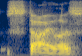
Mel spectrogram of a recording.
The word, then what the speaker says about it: Ztylus: So I'm going to recommend a company called Stylus, and that's spelled ZTYLUS.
